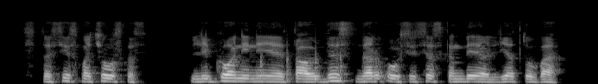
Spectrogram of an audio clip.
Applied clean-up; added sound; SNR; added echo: none; Knock / Wood; 19 dB; none.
